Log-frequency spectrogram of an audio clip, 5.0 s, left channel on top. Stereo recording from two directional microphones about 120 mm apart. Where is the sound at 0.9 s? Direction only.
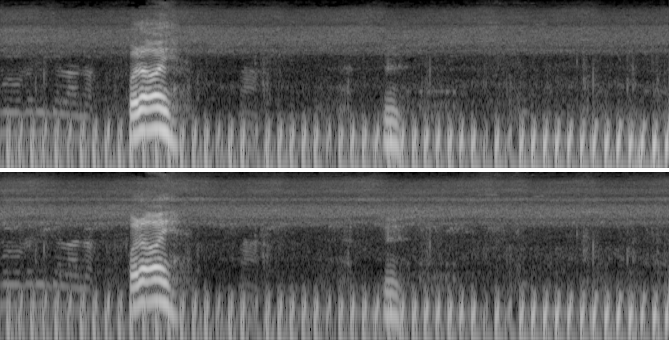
60° left (ahead or behind).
